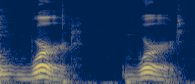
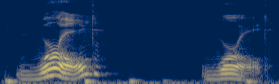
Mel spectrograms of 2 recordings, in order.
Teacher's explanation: the RL is a tricky combination because again your tongue when you're saying the R sound your tongue is in the middle of your mouth and then you're gonna transition a little upward for that L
